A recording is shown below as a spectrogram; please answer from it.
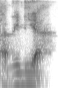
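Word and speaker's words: अविद्या: In Sanskrit, that word is pronounced avidya. So avijja, avidya.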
